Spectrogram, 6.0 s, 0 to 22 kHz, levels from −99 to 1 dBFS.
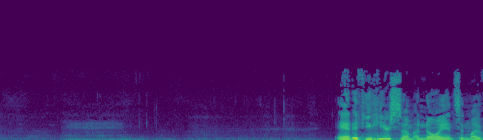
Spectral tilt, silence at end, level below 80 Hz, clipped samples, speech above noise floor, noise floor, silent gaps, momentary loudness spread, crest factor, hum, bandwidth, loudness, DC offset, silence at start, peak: -6 dB/octave; 0 s; -66 dBFS; under 0.1%; 45 dB; -70 dBFS; none; 7 LU; 22 dB; none; 11 kHz; -26 LUFS; under 0.1%; 4.2 s; -10 dBFS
